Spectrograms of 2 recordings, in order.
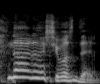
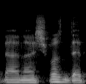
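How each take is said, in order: First: High, laughing denial; laughing correction. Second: Said in the usual way. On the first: Real, not acted. Correcting the joke about the mother, laughing. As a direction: laugh it off as you set him straight.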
